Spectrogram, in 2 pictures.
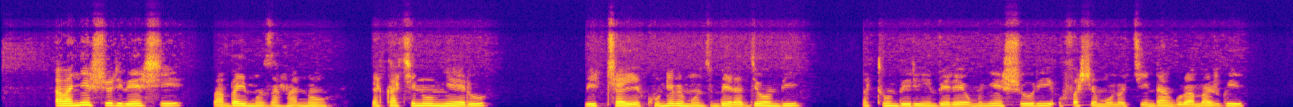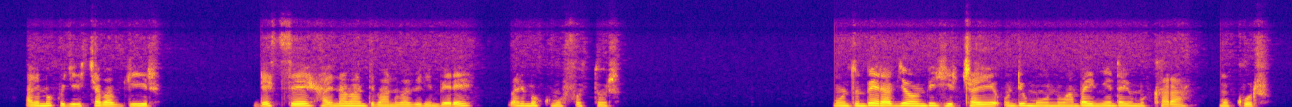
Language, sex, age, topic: Kinyarwanda, female, 18-24, education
